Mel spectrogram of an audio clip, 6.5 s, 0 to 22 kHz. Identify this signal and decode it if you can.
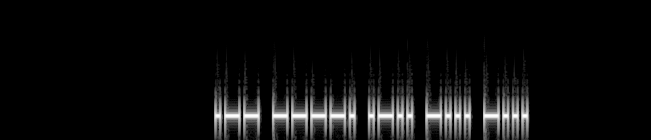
Morse code, heard as a keyed tone, about 25 wpm, 700 Hz. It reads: W9LBB
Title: USA Call Signs - 5 Characters - Repeated 3x - 25wpm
